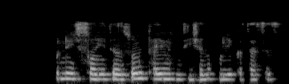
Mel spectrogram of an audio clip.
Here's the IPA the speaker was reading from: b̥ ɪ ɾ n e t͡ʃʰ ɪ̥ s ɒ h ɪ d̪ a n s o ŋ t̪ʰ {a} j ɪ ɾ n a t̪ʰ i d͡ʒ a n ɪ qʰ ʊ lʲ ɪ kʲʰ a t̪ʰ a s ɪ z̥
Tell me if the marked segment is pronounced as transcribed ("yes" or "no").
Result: yes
